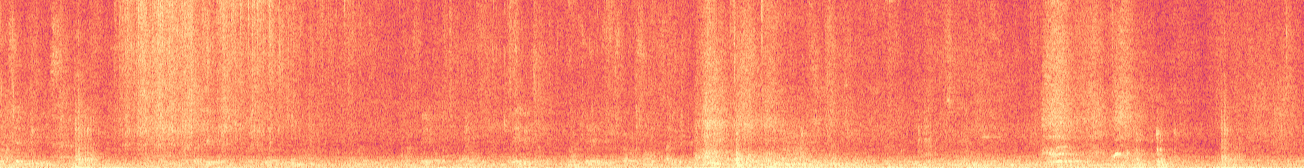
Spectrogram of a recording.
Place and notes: Ottignies-Louvain-la-Neuve, Belgium - Ottignies station
The Ottignies station on a saturday morning. Security guards discussing very quietly near the door, a woman lets the phone fall on the ground. Walking in the tunnel and on the platform. Train to Brussels arrives, I embark. Quiet discussions in the train, a person on the phone with a strong accent.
